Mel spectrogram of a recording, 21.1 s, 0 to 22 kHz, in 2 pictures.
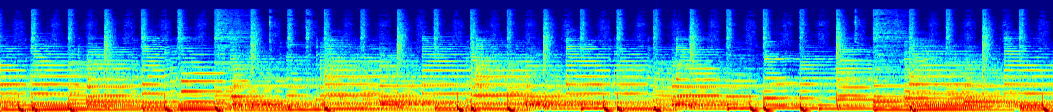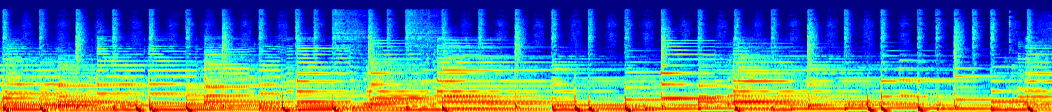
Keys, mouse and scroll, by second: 1.6 click, 3.4 j, 9.5 click, 12.9 click, 15.6 x, 16.3 click, 18.6 click.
